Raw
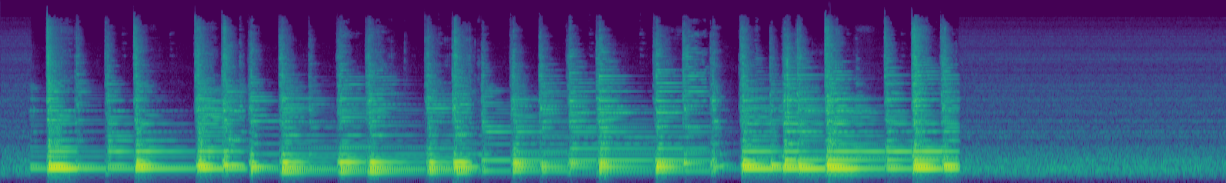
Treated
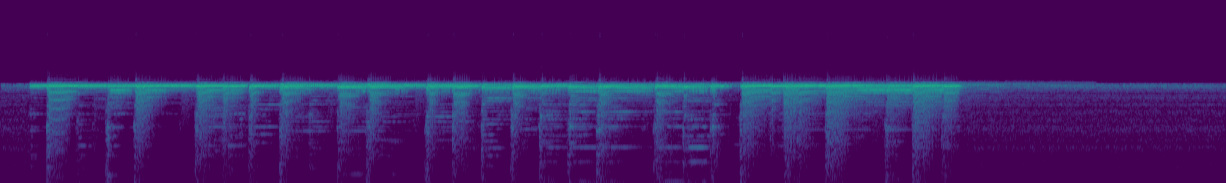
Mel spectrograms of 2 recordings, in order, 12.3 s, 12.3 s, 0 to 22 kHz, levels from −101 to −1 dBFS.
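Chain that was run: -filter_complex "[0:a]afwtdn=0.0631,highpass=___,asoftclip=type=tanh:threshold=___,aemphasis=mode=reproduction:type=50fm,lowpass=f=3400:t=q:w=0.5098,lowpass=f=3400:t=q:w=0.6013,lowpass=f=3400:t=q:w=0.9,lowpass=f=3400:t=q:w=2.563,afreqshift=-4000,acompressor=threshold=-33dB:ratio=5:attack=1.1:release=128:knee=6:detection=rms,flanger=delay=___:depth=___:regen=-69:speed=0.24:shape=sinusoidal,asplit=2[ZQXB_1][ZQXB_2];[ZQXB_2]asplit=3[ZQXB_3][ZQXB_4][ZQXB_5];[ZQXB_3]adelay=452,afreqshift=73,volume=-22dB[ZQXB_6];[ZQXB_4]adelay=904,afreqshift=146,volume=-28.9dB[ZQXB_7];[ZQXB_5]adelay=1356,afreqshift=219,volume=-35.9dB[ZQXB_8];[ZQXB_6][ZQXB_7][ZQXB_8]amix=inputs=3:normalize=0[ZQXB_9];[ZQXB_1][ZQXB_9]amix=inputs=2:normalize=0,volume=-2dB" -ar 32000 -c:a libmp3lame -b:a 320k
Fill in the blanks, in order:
50, -22.5dB, 6.1, 7.4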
